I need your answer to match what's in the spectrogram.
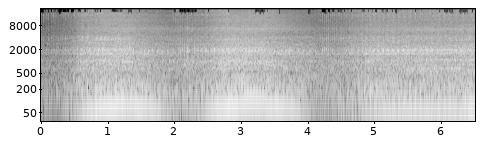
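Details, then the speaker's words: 2012 Hyundai Verna Fluidic after ECM repair fixing cylinder 3 injector circuit fault: engine revved three times, swelling cleanly roughly every two seconds and settling back with no misses or knock. "ਲਓ ਜੀ ਤੁਸੀਂ ਦੇਖ ਸਕਦੇ ਹੋ ਜਿਹੜੀ engine ਦੀ knocking ਆ ਬਿਲਕੁਲ ਖਤਮ ਹੋ ਗਈ ਤੇ ਗੱਡੀ ਹੋ ਗਈ ਬਿਲਕੁਲ ਓਕੇ"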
